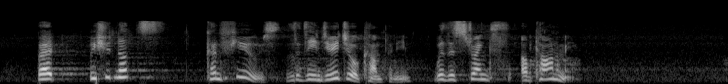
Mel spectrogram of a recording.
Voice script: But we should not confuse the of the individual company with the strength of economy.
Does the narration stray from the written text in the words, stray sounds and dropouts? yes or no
no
